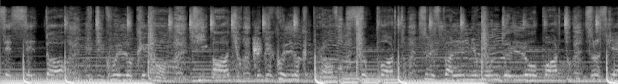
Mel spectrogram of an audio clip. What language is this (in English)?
Italian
